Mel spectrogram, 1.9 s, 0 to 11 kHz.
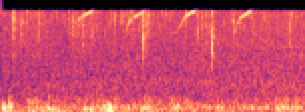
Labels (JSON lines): {"label": "biophony, dolphin", "recorder": "SoundTrap 500"}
